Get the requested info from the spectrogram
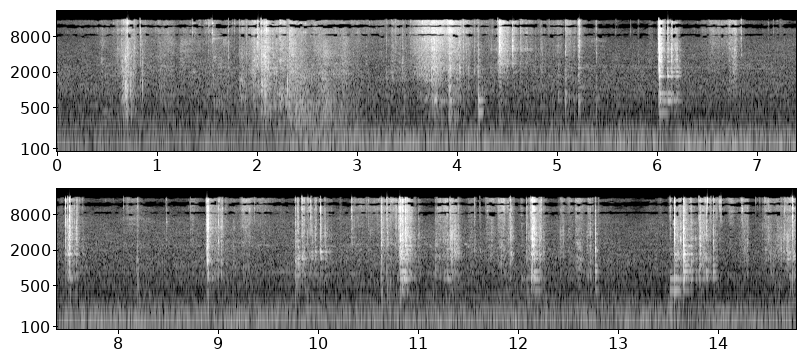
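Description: Irregular clinks and clicks of small hard objects being handled and knocking together, over a steady low rumble.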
